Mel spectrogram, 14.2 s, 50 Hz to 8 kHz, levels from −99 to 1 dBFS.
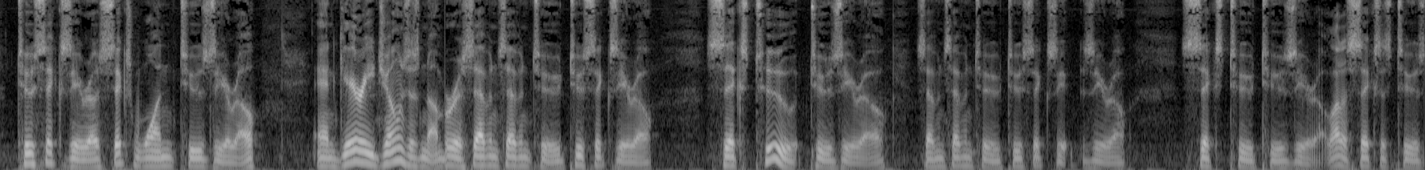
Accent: American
